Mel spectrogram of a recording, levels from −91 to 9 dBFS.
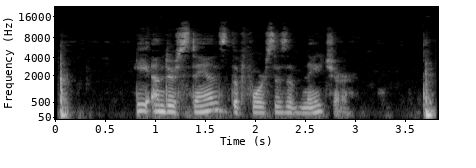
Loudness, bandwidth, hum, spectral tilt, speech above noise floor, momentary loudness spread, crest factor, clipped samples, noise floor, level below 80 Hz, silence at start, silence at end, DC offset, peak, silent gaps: -25 LUFS; 11.5 kHz; none; -5.5 dB/octave; 43 dB; 15 LU; 18 dB; under 0.1%; -67 dBFS; -54 dBFS; 0.05 s; 0 s; under 0.1%; -8 dBFS; none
